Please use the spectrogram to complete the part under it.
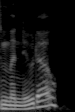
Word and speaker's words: menudo: Can someone pronounce this word before I butcher it? – Menudo. – Say it again. – I believe it's menudo.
